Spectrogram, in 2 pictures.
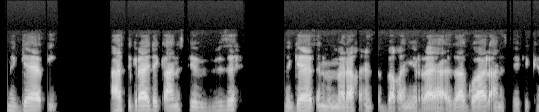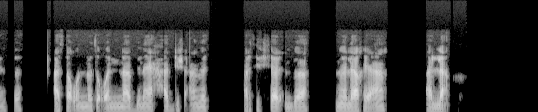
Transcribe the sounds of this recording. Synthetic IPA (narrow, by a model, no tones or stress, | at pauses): mɨɡajat͡sʼi | ʔaβt̪ʰɨɡɾajd̪ɐkʼːianɨst̪ʰibɨbɨzuħ | mɨɡajat͡sʼɨnmɨmːɐlaxʕɨnt͡sʼɨbːɐkʼɐnjɪrːajaʔɨ̰zaɡoʔalʔa̰nɨst̪ʰet̪ʰikʰɨnt̪ʰɐ | ʕasaχʼṵnːot̪ʰɐxʼo̰nɨnabɨnajħad̪ːɨʃʕamɐt̪̚ | ʔaɾt̪ʰifi̥ʃalʕɨmba | ɨmɐlaxiʕa | ʔa̰lːa̰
